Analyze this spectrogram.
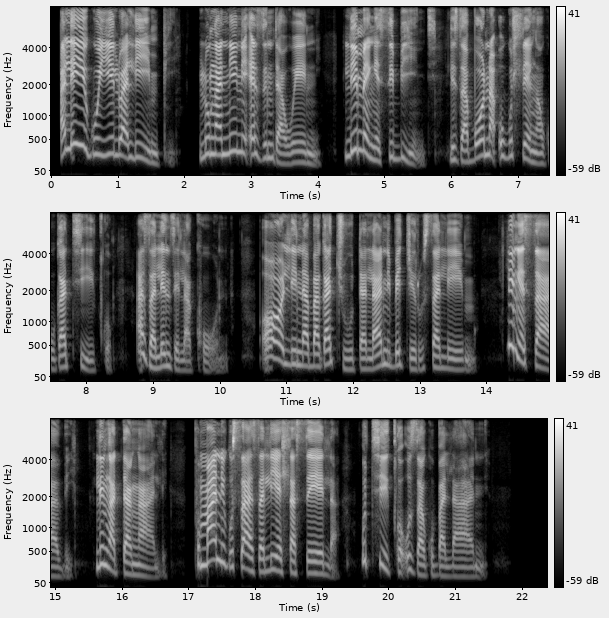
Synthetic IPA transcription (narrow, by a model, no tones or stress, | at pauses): alijiɣujilwaliːmpʼi | luŋaniniʔezindʱaweːni | limɛŋesiβindʱi | lizaβɔnaʔuɣuɬɛŋaɣuɣatʰiǀɔ̰ | a̰zalɛnd͡zʱɛla̰kʰɔ̰ːna | ɔlinaβaɣad̥ʒ̥ʱud̥ʱalaniβɛd̥ʒ̥ʱerusalɛːma | liŋɛsaːβi | liŋad̥ʱaŋaːli | pʰumaniɣusasalijɛɬasɛːla̰ | utʰiǁɔʔuzaɣuβalaːni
